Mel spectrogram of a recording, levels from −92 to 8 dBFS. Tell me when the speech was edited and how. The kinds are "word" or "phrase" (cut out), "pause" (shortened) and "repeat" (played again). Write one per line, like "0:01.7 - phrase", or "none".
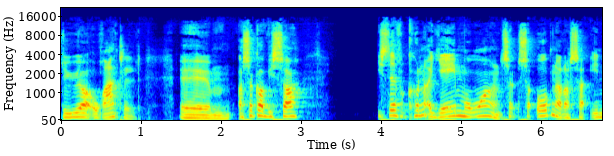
none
